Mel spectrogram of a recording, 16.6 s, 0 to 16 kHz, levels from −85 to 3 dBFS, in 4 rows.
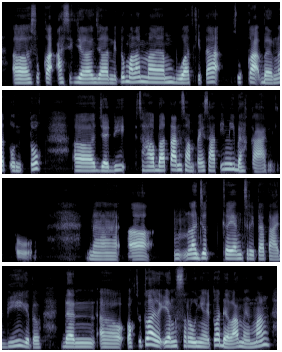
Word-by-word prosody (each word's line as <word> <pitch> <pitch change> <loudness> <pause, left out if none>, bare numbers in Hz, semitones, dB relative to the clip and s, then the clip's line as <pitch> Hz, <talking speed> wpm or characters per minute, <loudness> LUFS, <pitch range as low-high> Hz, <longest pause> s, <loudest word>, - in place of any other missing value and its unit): eee, 165 0 +3
suka 185 +1 +1
asik 185 +1 -5
jalan-jalan 165 -2 +1
itu 200 - -1
malah 200 0 +3
membuat 180 -3 +2
kita 190 +6 0 0.2
suka 185 0 +1
banget 160 +2 -1
untuk, 220 - -2 0.5
eee, 165 -1 +4
jadi 170 +3 -1 0.3
sahabatan 180 +2 +3
sampai 170 -3 -3
saat 170 -2 -1
ini 230 0 -1
bahkan, 165 -4 -3
gitu. - - -15 0.9
Nah, 140 -1 -4
eee, 140 +1 0 0.4
m 175 0 -10
lanjut 190 +1 +2 0.2
ke 175 -2 +2
yang 170 +1 0
cerita 165 -3 -4
tadi 170 +9 -5
gitu, 145 -1 -5 0.3
dan, 165 -1 +1
eee, 150 -1 -1
waktu 170 +3 -2
itu 260 - +1 0.2
yang 190 +1 +2
serunya 180 -5 +1
itu - - -4
adalah 150 -9 +3
memang 180 - 0
170 Hz, 135 wpm, -23 LUFS, 160-190 Hz, 0.9 s, eee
